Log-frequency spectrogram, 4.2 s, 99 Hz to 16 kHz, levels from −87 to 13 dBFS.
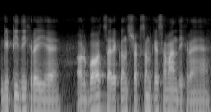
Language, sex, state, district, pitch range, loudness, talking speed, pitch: Hindi, male, Uttar Pradesh, Hamirpur, 90-100 Hz, -23 LUFS, 185 wpm, 95 Hz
